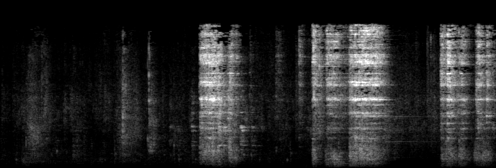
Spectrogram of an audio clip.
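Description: Pots and cutlery clatter in a kitchen as a young man and his father prepare dinner, with several bright, uneven bursts of metallic clinking and scraping over a low background hiss, without speech.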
